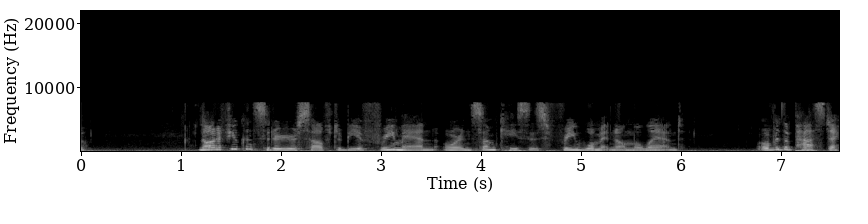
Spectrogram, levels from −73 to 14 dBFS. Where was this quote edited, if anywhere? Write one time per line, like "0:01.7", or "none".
0:01.2

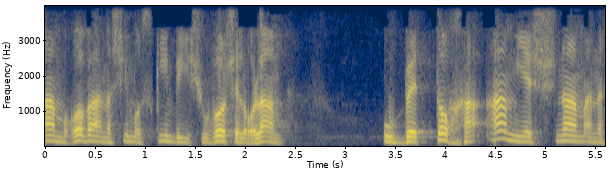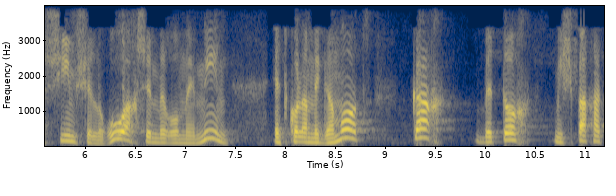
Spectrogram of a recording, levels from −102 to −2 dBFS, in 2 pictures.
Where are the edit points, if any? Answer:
none

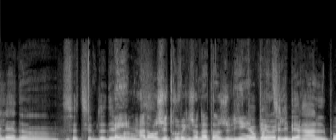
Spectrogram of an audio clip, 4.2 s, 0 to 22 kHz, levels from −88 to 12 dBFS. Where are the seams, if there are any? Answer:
none

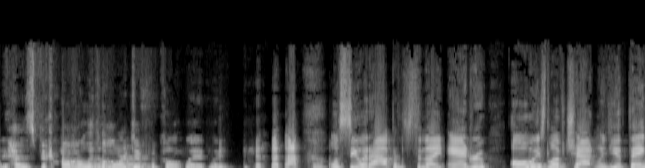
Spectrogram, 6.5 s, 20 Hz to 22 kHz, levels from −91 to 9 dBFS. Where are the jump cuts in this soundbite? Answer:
0:03.3
0:04.4

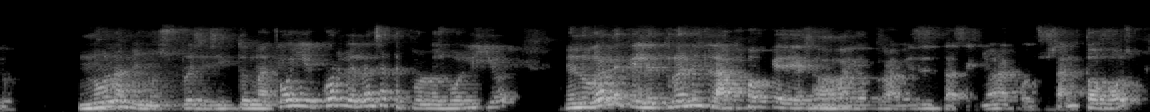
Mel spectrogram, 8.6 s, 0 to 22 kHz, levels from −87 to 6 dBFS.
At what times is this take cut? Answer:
0:02.1

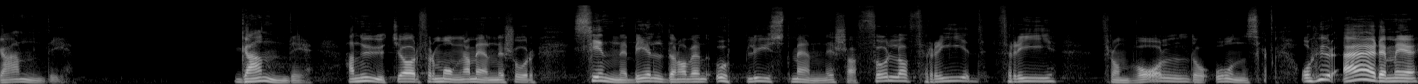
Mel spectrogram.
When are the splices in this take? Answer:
0:09.9
0:12.6

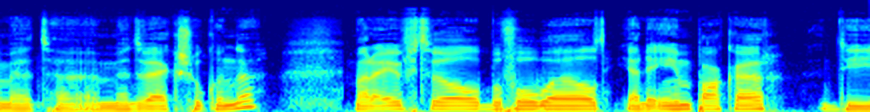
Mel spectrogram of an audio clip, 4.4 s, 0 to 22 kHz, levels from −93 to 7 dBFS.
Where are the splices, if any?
0:01.7
0:03.0

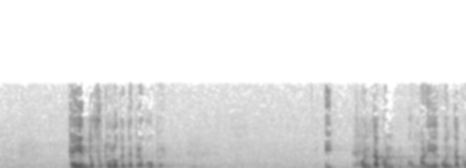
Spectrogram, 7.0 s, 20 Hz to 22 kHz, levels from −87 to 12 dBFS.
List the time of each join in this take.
0:01.0

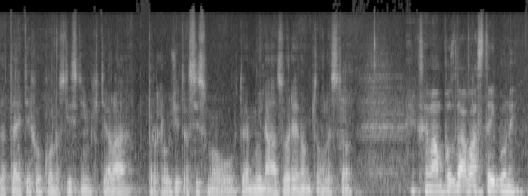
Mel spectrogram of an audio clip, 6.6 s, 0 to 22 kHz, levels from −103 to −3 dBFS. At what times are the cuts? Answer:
0:05.1

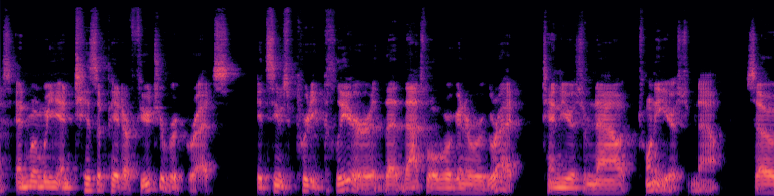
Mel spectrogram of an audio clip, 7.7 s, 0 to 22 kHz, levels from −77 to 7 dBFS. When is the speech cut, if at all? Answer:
none

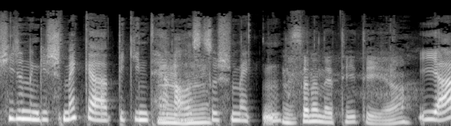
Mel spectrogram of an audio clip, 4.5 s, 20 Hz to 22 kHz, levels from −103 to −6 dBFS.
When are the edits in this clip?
none

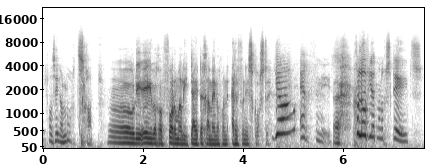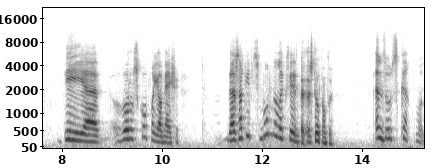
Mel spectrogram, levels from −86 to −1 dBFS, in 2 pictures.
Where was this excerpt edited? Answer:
0:14.2

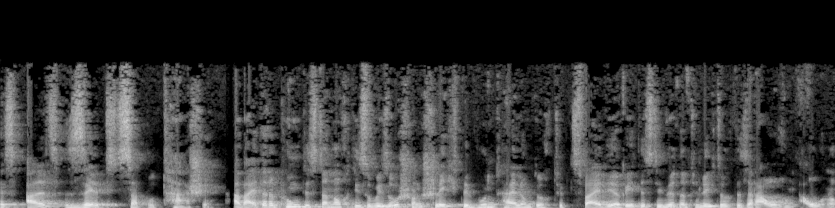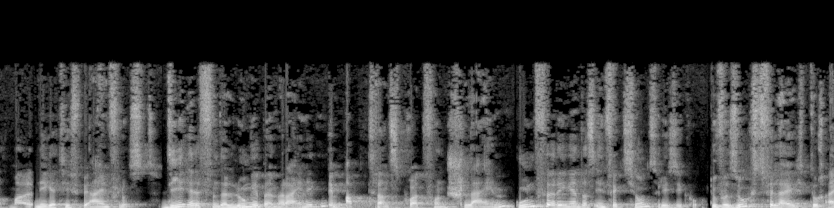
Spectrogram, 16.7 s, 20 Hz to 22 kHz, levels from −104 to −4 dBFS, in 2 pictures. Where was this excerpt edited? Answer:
0:02.2
0:10.0
0:15.4

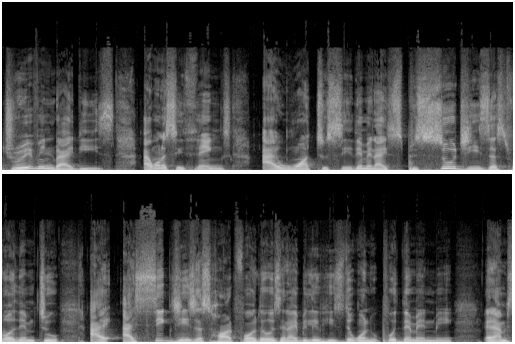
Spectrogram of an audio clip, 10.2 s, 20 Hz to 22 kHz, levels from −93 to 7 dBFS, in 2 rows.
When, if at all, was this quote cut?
0:01.4

